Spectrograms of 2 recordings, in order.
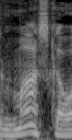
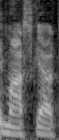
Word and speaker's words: Moscow: I heard they pronounce it Moscow over there. I remember someone telling me there's no cow in Moscow.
